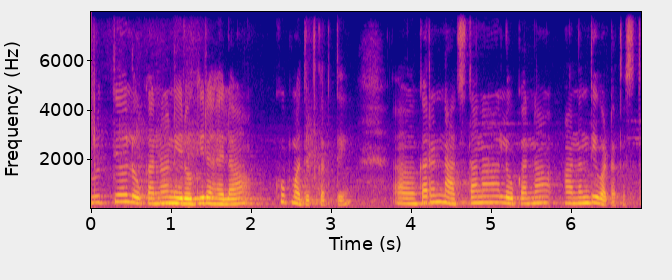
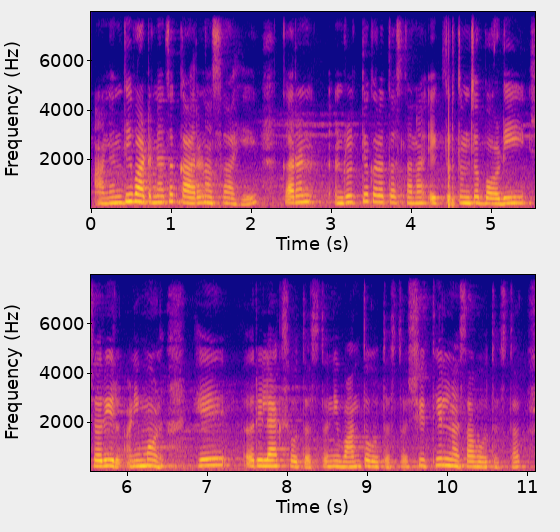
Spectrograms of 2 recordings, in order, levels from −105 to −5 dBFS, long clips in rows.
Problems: none marked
